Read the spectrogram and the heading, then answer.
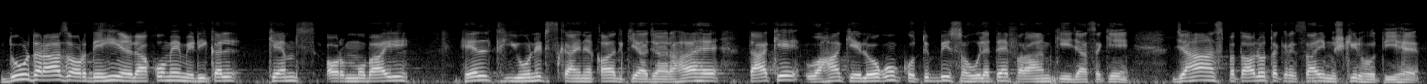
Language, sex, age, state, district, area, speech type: Urdu, male, 18-30, Uttar Pradesh, Saharanpur, urban, spontaneous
